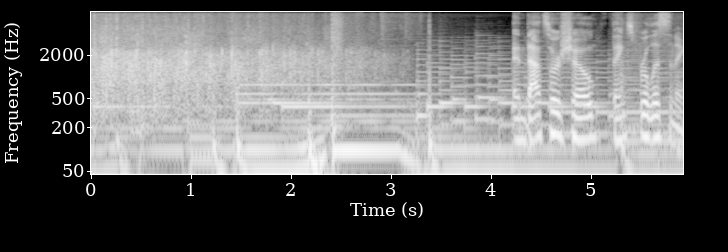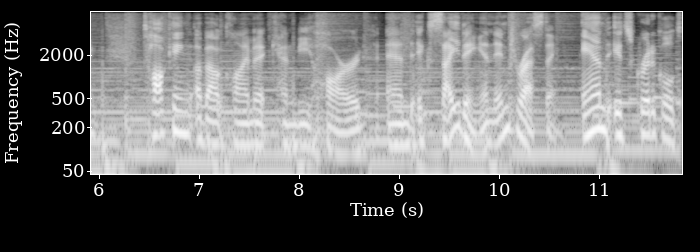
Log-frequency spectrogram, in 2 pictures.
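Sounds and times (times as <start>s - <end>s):
audience round of applause: 0.0s - 3.1s
speech: 4.2s - 11.8s.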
